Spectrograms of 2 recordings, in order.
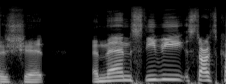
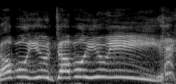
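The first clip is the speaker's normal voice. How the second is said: mock shrill, very high yell; 10 semitones higher than usual. Retelling a wrestling match, a wrestler on the stairs yells out; imitating Dreamer yelling. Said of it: "so he looks out and yells".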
